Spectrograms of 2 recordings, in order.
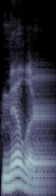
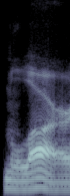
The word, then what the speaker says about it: Millar: this book went on to do, but Mark Miller, or Mark Millar, as he might be known, depending on your pronunciation, who of course, you know, created Kick-Ass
